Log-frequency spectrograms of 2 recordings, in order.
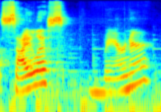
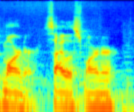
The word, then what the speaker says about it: Silas Marner: a little disagreement on how you pronounce this so you guys can let us know uh Silas Mariner is that correct I think you're actually right I originally thought it was Marner Silas Marner I think it is tricky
